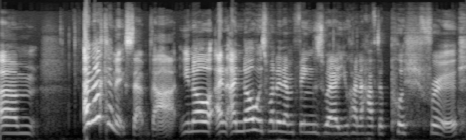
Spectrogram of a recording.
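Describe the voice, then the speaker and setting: Speaking at a moderate pace, a woman has a British accent. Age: 20s. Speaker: vlogger. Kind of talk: casual chat.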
